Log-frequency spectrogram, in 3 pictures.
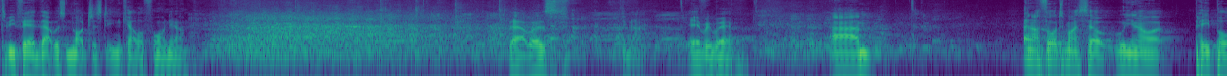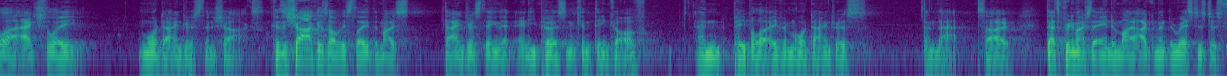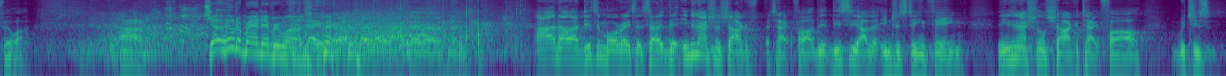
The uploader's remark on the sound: A Rational Fear At Sydney Opera House #FODI. In this special 'Festival of Rational Fears' edition.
